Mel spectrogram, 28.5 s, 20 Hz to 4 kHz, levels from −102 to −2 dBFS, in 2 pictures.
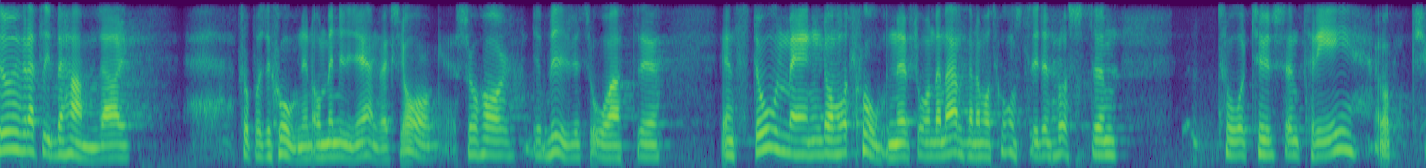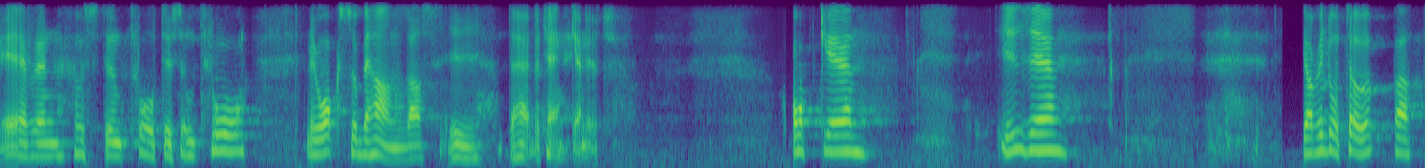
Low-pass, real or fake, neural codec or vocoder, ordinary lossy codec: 3.6 kHz; fake; codec, 16 kHz, 2 kbps, X-Codec, HuBERT features, trained on balanced general audio; none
